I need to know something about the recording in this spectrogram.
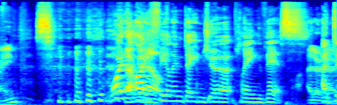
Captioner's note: chuckles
